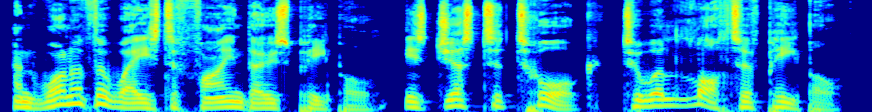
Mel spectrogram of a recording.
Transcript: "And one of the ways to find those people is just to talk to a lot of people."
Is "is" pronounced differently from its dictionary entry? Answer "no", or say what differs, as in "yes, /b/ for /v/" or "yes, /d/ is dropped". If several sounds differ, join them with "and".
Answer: no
